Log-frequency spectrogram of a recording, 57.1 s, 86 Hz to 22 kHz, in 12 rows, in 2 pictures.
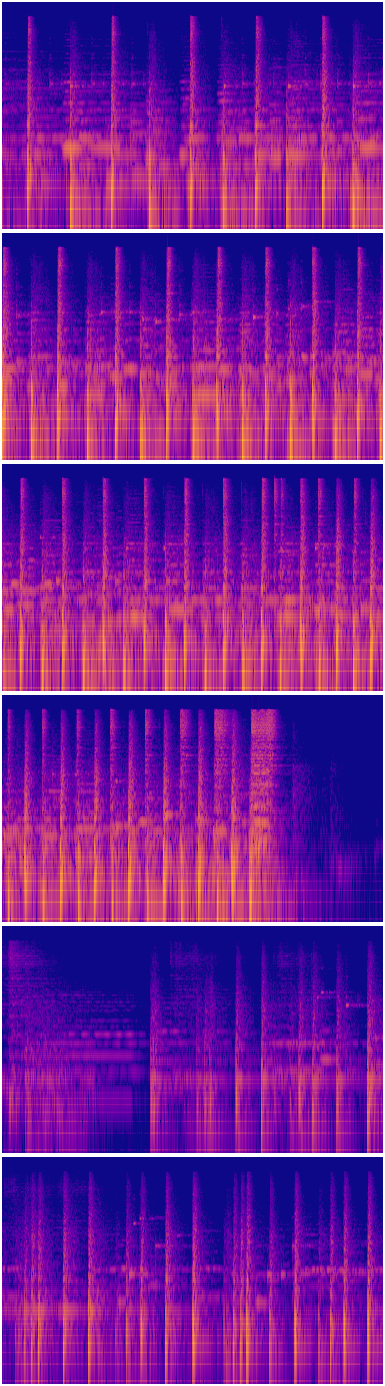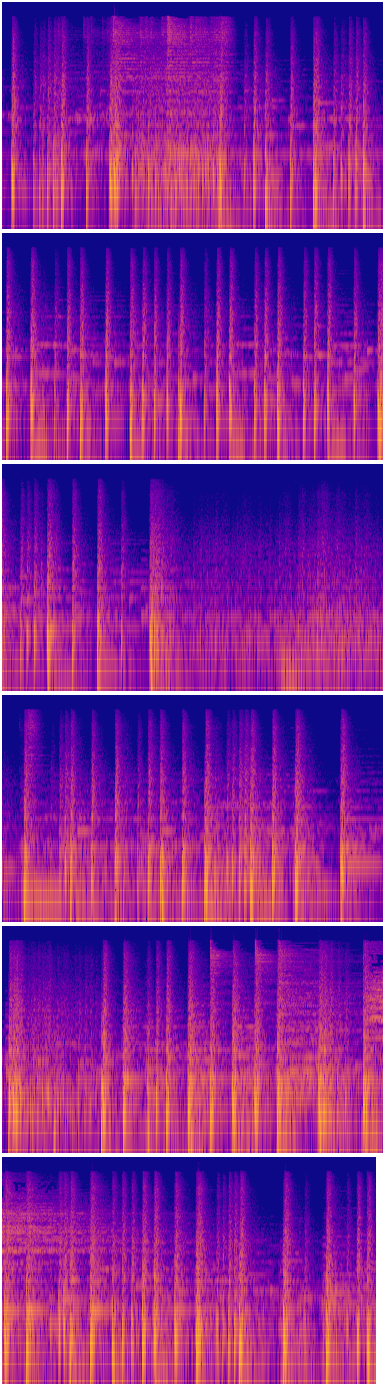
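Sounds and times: drum kit playing: 0.0s - 18.4s, 19.0s - 57.0s
band with piano: 0.0s - 57.0s.

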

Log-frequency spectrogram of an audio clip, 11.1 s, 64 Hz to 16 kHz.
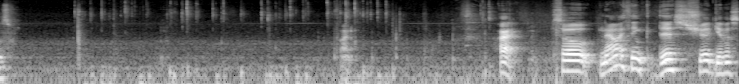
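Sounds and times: computer keyboard typing: 1.2s - 6.1s, 7.2s - 7.5s.

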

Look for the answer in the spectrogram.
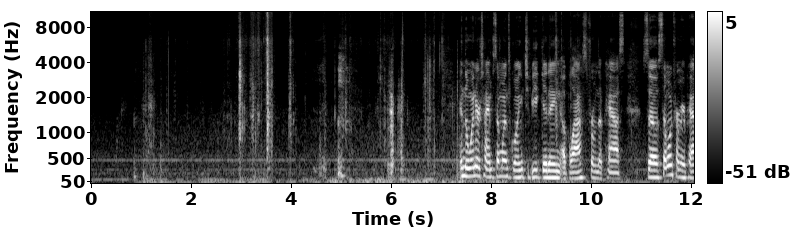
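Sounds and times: cards being shuffled: 1.0s - 9.9s.

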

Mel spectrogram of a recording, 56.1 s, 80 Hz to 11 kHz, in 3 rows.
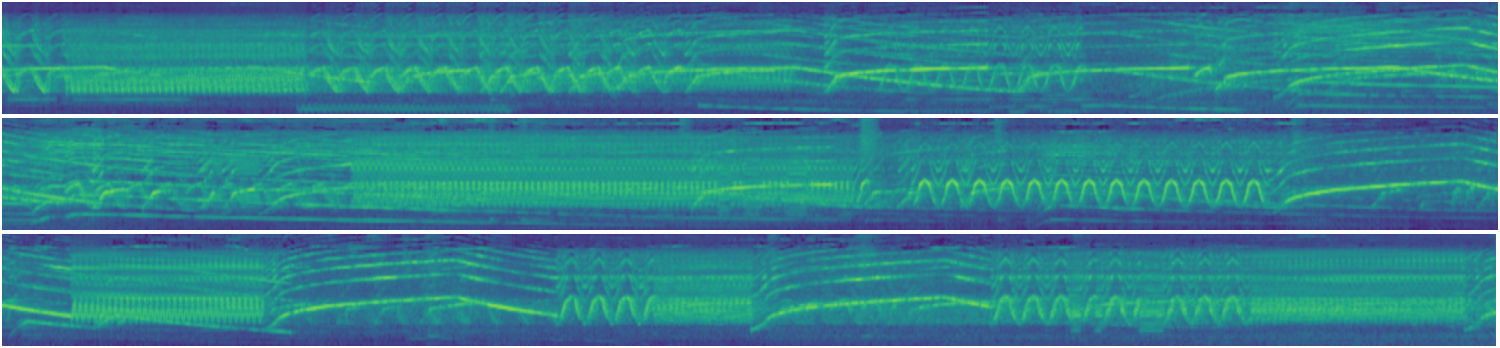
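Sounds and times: fire truck sirens wailing: 0.0s - 56.0s.

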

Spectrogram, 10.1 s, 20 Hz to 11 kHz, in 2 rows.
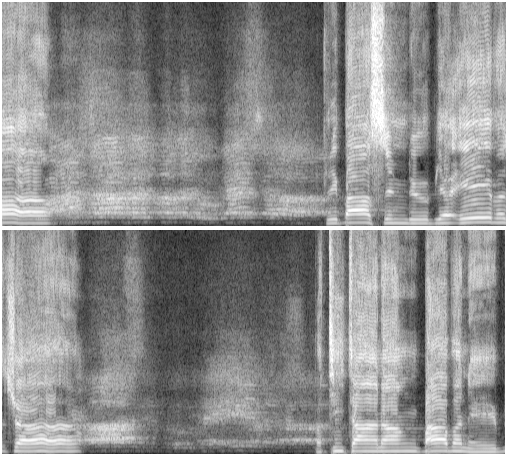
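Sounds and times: congregation chanting: 0.0s - 3.8s, 5.2s - 8.4s.

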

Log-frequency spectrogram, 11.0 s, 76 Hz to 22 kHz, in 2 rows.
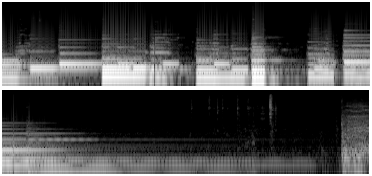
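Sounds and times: jazz guitar notes ringing: 0.0s - 9.2s.

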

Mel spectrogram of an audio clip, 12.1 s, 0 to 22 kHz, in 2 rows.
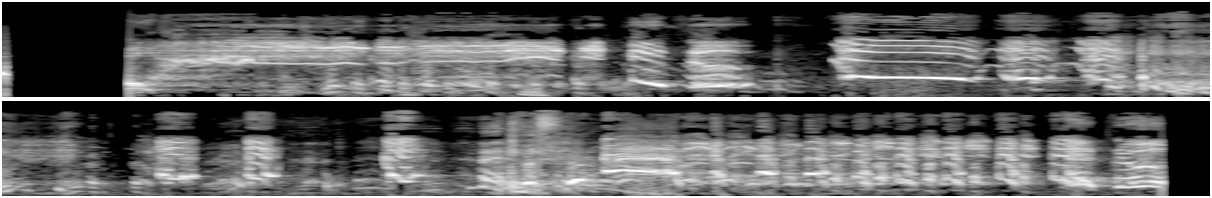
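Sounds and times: man laughing hard: 0.7s - 11.9s.

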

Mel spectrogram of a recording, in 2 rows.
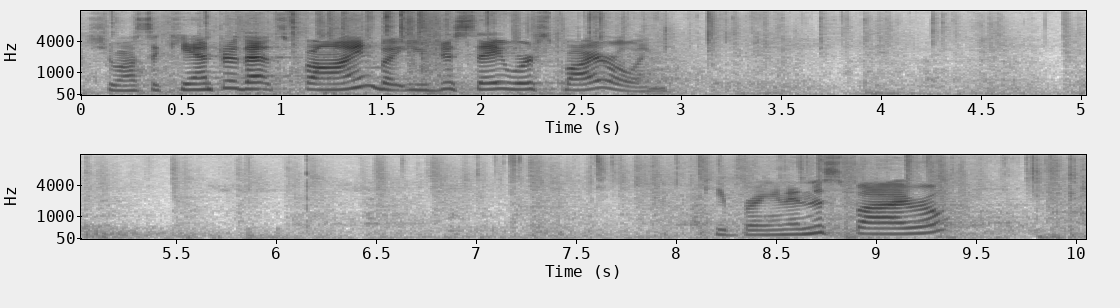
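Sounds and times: horse hoofbeats on sand: 0.0s - 10.0s.

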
